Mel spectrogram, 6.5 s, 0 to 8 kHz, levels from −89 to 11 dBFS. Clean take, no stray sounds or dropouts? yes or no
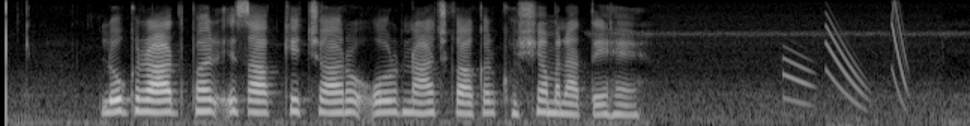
no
